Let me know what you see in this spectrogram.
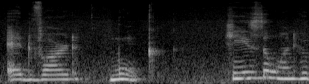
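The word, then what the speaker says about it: Edvard Munch: thank you so the the way that you actually pronounce this name in the second sentence is Edouard Mook she is the one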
